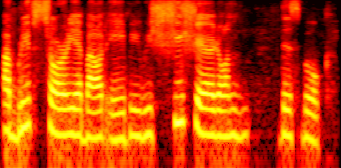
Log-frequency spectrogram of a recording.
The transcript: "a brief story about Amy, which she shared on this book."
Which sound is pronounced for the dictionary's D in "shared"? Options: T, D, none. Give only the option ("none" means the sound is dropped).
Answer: D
